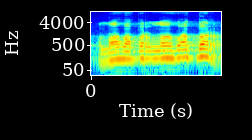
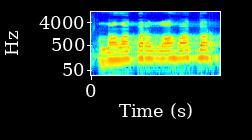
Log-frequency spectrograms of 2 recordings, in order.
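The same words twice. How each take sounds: Both takes have the same delivery.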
